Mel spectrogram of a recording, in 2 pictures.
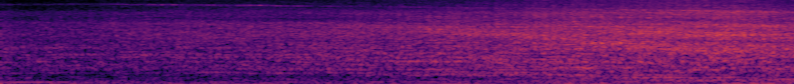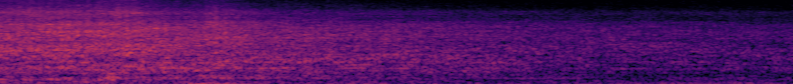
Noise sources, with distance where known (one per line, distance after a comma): large-sounding engine, near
